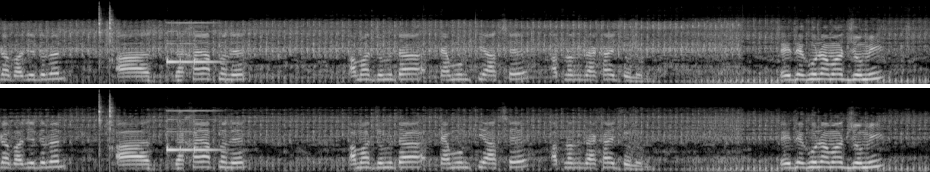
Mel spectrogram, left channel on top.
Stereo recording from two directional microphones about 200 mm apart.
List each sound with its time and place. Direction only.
0.0 s speech: centre (ahead or behind)
3.5 s speech: centre (ahead or behind)
7.8 s speech: 5° right (ahead or behind)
